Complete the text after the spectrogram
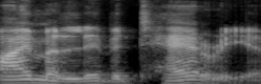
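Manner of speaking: proud, self-important tone, like a badge of honor. Retelling what a guy kept saying, imitating the guy's way of saying it. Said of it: "like this".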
